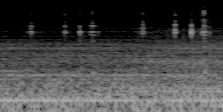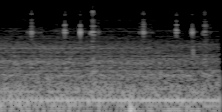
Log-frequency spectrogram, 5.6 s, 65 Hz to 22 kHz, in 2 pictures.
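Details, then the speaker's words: 2TB Seagate Barracuda hard drive tested in a Dell OptiPlex 790 SFF, suspected dead: faint irregular sharp ticks over a quiet hum, heads clicking without spinning up properly; not detected in BIOS. "I have this two terabyte Seagate Barracuda drive I believe it is toast if I remember correctly this is what the issue was with this drive"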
